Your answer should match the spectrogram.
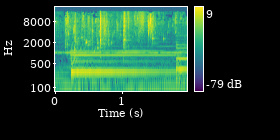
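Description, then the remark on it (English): Water runs and splashes steadily into a sink as someone splashes water on their face, with a faint dripping patter and a low humming tone underneath, continuing for the whole moment with no voices. “I splashed more water on my face and stared at my tired self in the mirror.”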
